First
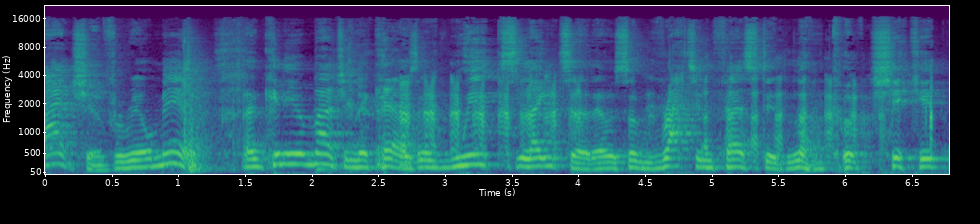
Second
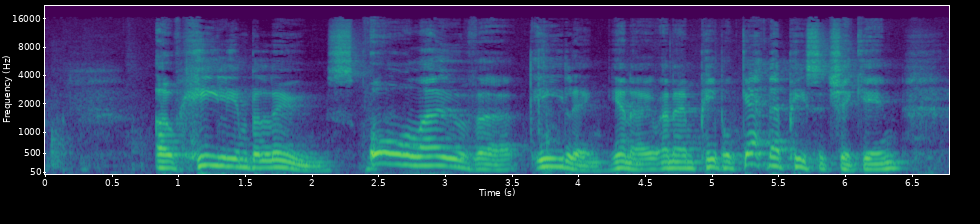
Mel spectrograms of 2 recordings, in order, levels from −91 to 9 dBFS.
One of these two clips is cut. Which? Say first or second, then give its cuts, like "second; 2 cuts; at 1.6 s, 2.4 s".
first; 1 cut; at 1.3 s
